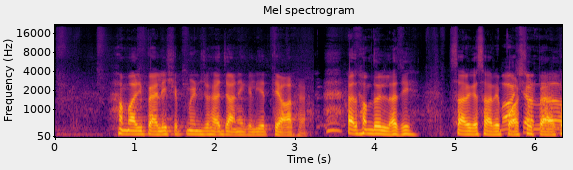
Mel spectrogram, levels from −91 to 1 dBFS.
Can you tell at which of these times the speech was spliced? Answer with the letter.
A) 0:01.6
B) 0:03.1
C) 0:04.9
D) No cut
B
